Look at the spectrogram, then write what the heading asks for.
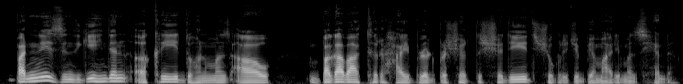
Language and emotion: Kashmiri, neutral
